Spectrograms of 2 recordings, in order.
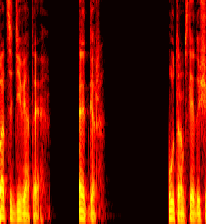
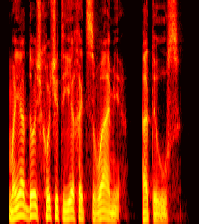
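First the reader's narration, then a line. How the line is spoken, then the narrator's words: Plain. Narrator (Russian): сказал он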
